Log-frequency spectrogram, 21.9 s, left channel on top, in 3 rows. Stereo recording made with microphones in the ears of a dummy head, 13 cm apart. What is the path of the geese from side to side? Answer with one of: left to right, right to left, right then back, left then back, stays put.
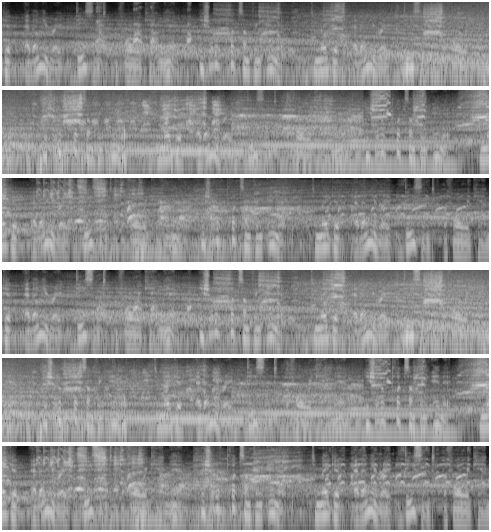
left then back.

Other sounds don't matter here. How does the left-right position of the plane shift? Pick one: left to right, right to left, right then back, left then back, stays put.
right to left.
